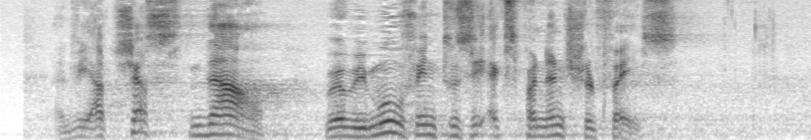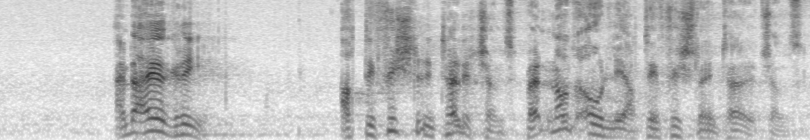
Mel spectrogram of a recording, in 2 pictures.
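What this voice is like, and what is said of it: Thick hard-to-understand accent. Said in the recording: “if you can understand his thick accent. ... Nazi accent.”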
